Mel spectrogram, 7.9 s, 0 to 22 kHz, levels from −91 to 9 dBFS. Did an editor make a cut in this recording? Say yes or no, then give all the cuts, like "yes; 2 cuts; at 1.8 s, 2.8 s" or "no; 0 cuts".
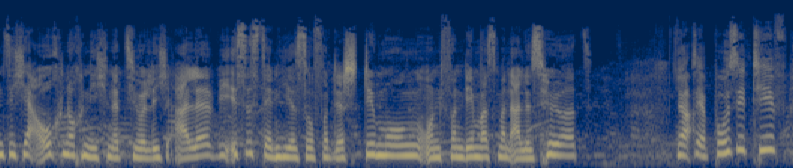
yes; 1 cut; at 6.9 s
